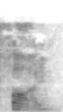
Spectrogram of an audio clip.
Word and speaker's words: phi: Earth is Euler's torsion the sign here is pronounced Phi if N is a positive integer Phi n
